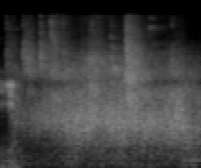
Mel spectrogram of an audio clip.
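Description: A man speaks calmly through a clip-on microphone.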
